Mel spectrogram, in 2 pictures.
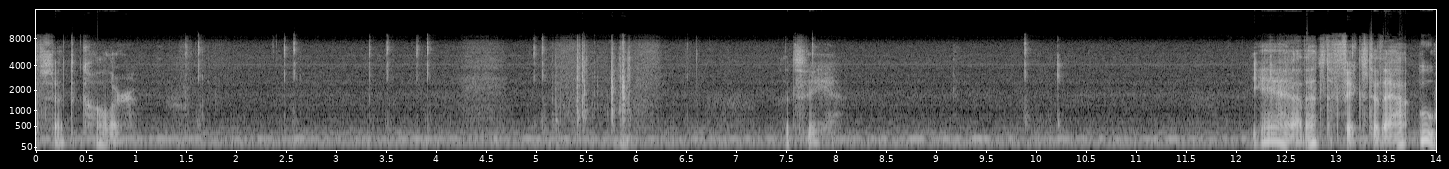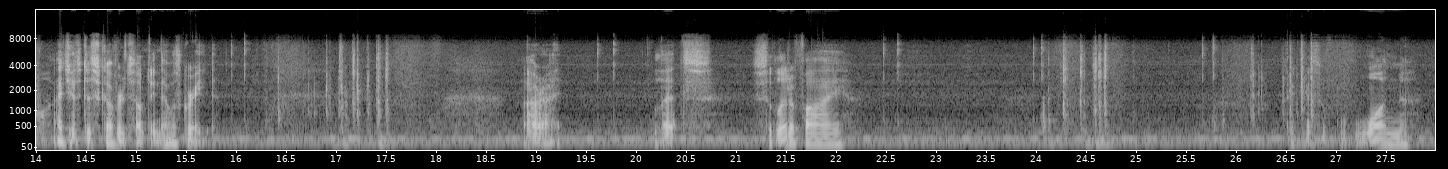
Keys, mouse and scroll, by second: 0.0 middle click, 1.5 click, 2.5 click, 3.3 click, 3.7 click, 3.9 click, 5.0 click, 5.8 KP_2, 5.8 KP_Enter, 7.8 click, 10.2 middle click, 13.2 click, 15.9 click, 16.3 click, 16.9 KP_Decimal, 17.1 KP_0, 17.2 KP_5, 17.4 KP_Enter, 19.7 click, 22.5 click, 24.0 click, 24.5 KP_0, 24.6 KP_Enter, 25.8 click, 26.5 KP_1, 26.7 KP_Enter.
